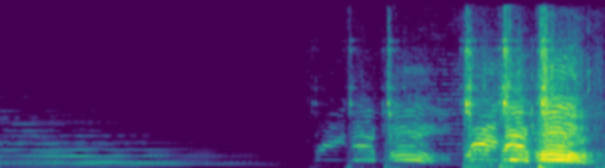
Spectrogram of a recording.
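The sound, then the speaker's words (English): A steady harmonic musical tone fades out, then a protest crowd at the DeKalb County Jail chants and shouts in loud, rhythmic bursts of many voices that build in intensity, protesting the arrest of three Atlanta Solidarity Fund administrators. “At the DeKalb County Jail yesterday, a crowd gathered to protest the arrest of three administrators of the Atlanta Solidarity Fund.”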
